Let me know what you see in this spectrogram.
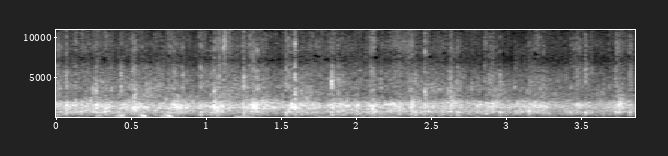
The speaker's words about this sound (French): Ouais, il est là, il est là Voilà, vous pouvez l'applaudir.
